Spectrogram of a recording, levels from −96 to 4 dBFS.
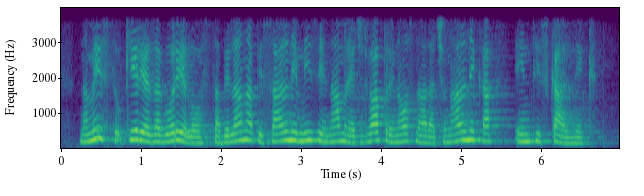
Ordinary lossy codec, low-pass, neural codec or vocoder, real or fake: none; 3.6 kHz; codec, 16 kHz in and 24 kHz out, 1 kbps, XY-Tokenizer; fake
